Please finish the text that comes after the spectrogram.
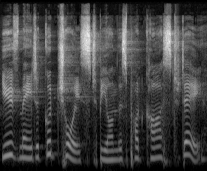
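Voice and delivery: posh Queen's English RP accent. Shown as a demonstration. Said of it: "R P would be".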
